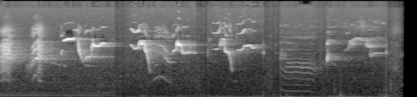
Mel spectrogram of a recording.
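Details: A displaying palm cockatoo in Australia gives a varied run of swooping whistled calls, some bending sharply down in pitch, likened to "Donkey Kong".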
